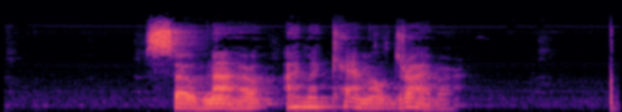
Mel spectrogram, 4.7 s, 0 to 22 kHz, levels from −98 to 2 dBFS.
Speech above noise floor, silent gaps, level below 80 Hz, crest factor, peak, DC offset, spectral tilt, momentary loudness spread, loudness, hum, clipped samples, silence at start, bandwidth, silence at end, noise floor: 43 dB; none; -72 dBFS; 22 dB; -10 dBFS; under 0.1%; -2.5 dB/octave; 14 LU; -28 LUFS; none; under 0.1%; 1.1 s; 13 kHz; 1.25 s; -72 dBFS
